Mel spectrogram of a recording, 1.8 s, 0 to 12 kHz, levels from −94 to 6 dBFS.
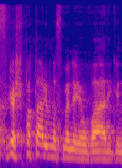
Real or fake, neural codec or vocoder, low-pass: fake; codec, 44.1 kHz, 2.6 kbps, SNAC; 10.8 kHz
